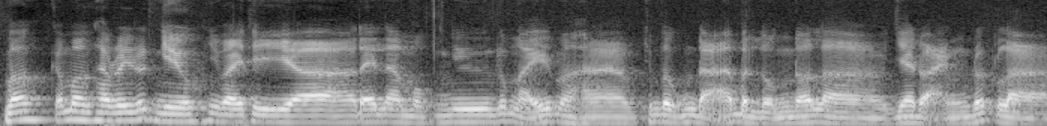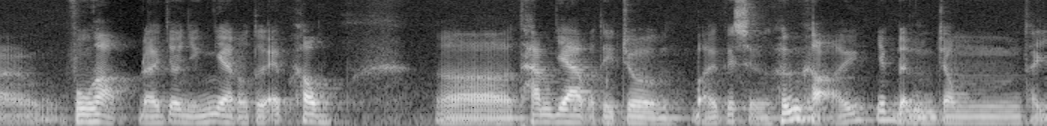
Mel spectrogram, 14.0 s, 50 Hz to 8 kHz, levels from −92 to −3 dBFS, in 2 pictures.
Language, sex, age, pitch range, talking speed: Vietnamese, male, 20-39, 95-120 Hz, 220 wpm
